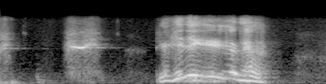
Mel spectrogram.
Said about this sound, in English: No, I love to throw, like when I'm shadow boxing somebody, I like to throw out a little whistle there. I'll be like, go.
